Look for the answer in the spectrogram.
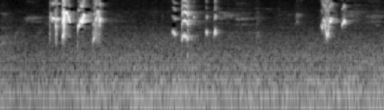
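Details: Rosy-faced lovebird, a tame pet bird of an orange-faced green or red-headed green colour form, giving three bursts of sharp, high, shrill chirps, each a quick cluster of notes, spaced about a second apart over quiet background.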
